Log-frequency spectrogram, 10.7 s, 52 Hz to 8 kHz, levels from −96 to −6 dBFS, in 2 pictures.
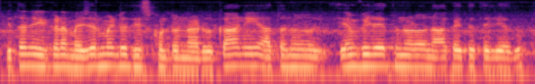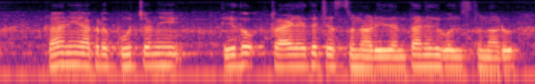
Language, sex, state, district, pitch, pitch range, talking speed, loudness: Telugu, male, Telangana, Karimnagar, 140 Hz, 130-150 Hz, 125 wpm, -19 LUFS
